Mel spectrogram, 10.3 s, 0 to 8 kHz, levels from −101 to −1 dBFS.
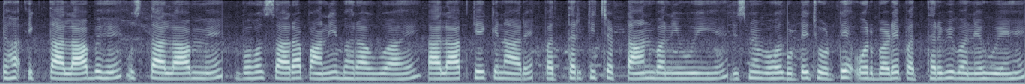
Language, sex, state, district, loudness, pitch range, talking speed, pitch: Hindi, female, Chhattisgarh, Rajnandgaon, -19 LUFS, 195-220 Hz, 185 wpm, 205 Hz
